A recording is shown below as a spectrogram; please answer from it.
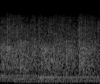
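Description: A church congregation applauds during a sermon, a steady wash of many hands clapping at once, continuous and moderately distant.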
